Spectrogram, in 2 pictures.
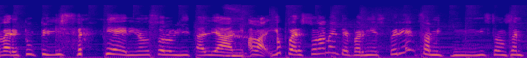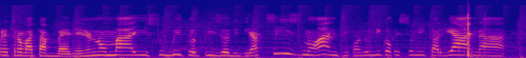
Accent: Sardinia, Italy; accent: Sardinian; moved away as an adult; also born or lived in Rome; Io sono sarda, però ho vissuto dall'età di 19 anni a Roma, perché mio padre stava a Roma.

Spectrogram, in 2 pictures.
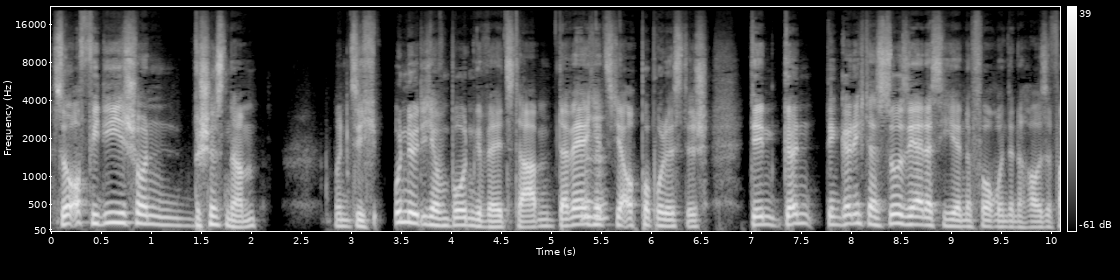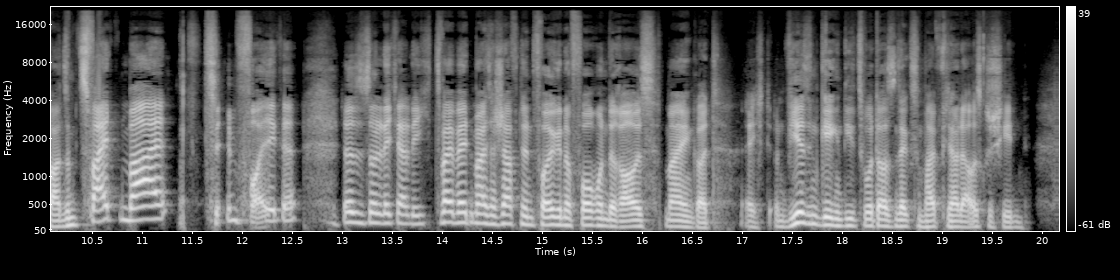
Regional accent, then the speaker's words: Mexico; Ich bin ja Mexikaner.

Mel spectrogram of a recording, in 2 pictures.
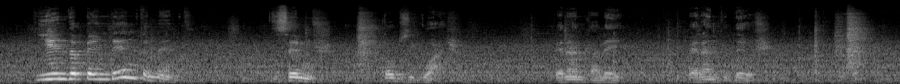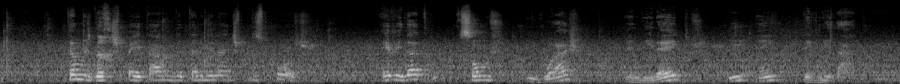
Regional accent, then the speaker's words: Angola; eu, por exemplo, sou do Casqueiro do Buraco.

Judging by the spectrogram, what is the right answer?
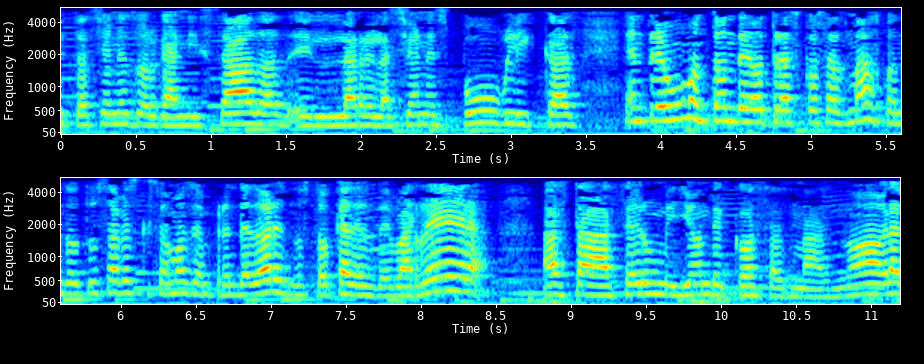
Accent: Ecuador; el vernos como ecuatorianos

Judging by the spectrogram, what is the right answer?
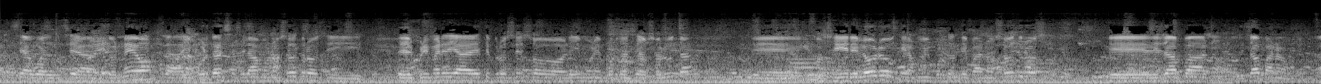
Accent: Argentina; todo lo que somos argentinos, lo que sabemos de que estamos en el deporte

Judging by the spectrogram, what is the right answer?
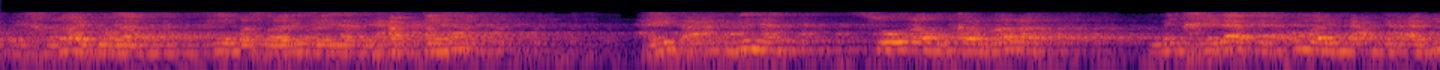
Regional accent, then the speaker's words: Egypt; وكانت فكره موجوده عندنا في مصر

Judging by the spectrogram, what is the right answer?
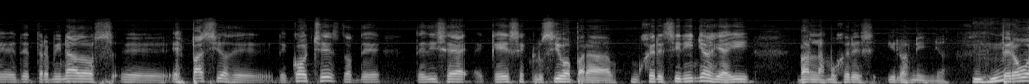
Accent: Argentina; cuando le decís que sos de Argentina

